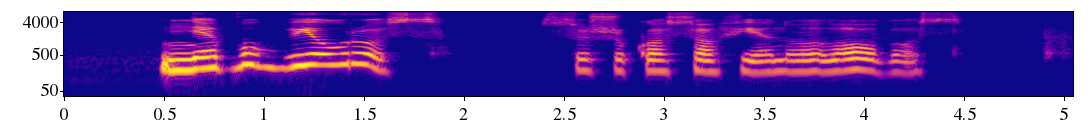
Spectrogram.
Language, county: Lithuanian, Vilnius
